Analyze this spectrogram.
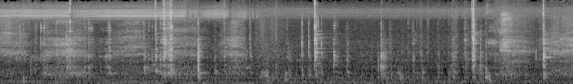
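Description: Fingers working a short piece of stiff wire onto a lawn mower's engine control bracket: scattered light metal clicks, taps and scraping. The wire is a makeshift link to hold the kill switch off.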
